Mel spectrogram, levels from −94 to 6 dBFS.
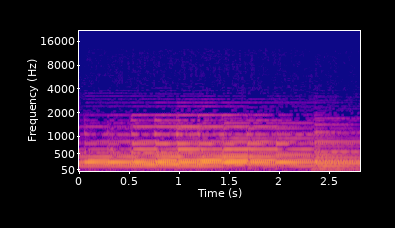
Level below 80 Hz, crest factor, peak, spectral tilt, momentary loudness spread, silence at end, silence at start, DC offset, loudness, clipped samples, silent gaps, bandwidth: -50 dBFS; 14 dB; -10 dBFS; -11.5 dB/octave; 7 LU; 0 s; 0 s; under 0.1%; -24 LUFS; under 0.1%; none; 2.8 kHz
